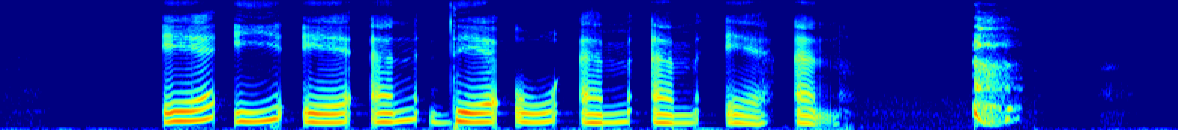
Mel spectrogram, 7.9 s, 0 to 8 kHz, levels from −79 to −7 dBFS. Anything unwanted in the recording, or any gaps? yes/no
yes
